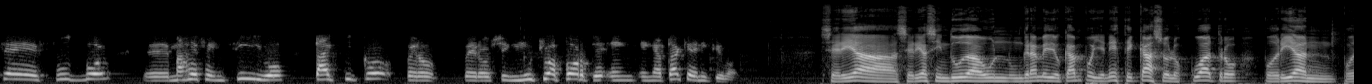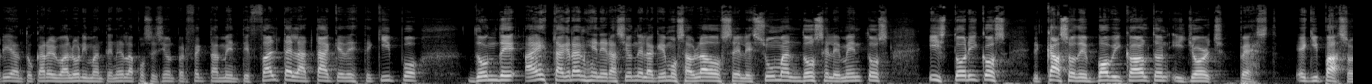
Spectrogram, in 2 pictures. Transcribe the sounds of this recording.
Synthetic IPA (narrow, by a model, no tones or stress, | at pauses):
esefut̪̚bol | emazðefe̞nsiβo̞ | t̪ak̚t̪ikopeɾo | peɾosiŋmut͡ʃoapoɾt̪eʔeŋeŋat̪akeðenikiβo | se̞ɾiase̞ɾiasind̪uð̞aunuŋɡɾanme̞ðjo̞kampoie̞ne̞st̪ekaso̞lo̞skwat̪ɾo̞po̞ðɾianpo̞ð̞ɾiant̪o̞kaɾe̞lβalo̞nimãnt̪e̞neɾlapo̞sesjo̞mpeɾfek̚t̪amẽnt̪e̞falt̪aelat̪ake̞ðest̪eːkipo̞ | ðo̞nd̪e̞ae̞st̪aɣɾaŋxe̞neɾasjo̞nd̪e̞lak̬eemo̞saβlað̞o̞selesumãnd̪o̞se̞le̞mẽ̞nt̪o̞sist̪o̞ɾiko̞selkaso̞ðe̞βoβikaɾlt̪o̞niʝoɾt͡ʃpest̪ | ek̬ipaso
